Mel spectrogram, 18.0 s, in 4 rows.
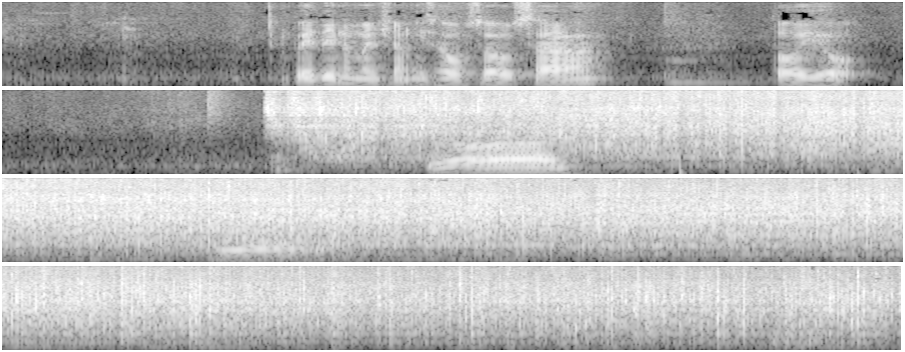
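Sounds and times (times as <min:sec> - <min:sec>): food sizzling in hot oil: 0:05.8 - 0:18.0.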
